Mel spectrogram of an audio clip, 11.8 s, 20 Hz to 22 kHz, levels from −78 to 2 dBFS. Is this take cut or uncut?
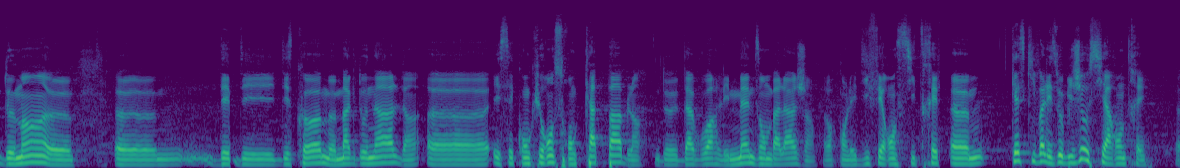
cut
